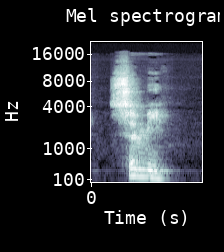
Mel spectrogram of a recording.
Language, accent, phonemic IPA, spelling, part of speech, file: French, Canada, /sə.mi/, semi-, prefix, LL-Q150 (fra)-semi-.wav
- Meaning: semi-, demi-, half-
